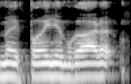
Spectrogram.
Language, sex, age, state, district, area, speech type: Kashmiri, male, 30-45, Jammu and Kashmir, Srinagar, urban, spontaneous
